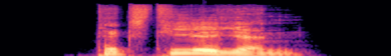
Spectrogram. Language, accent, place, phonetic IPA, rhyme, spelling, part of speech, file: German, Germany, Berlin, [tɛksˈtiːli̯ən], -iːli̯ən, Textilien, noun, De-Textilien.ogg
- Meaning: plural of Textilie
